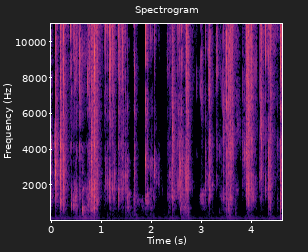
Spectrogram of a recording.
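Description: Fingertips crinkle and squeeze a Twix candy bar's metallic plastic wrapper held up close. Quiet, bright, crackling rustles come in rapid irregular bursts with almost no low end, each crackle stopping short with no ring.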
